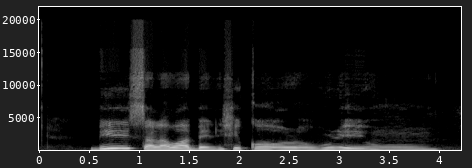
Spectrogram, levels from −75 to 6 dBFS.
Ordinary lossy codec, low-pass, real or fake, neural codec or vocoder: Opus, 24 kbps; 19.8 kHz; fake; codec, 44.1 kHz, 7.8 kbps, DAC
